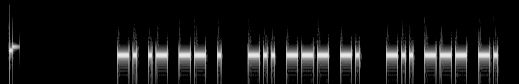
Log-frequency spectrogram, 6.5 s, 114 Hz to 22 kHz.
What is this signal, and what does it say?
Morse code, heard as a keyed tone, about 25 wpm, 700 Hz. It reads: NAME DON DON
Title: Practice QSO - Exchange 1 - Beginning - 25wpm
